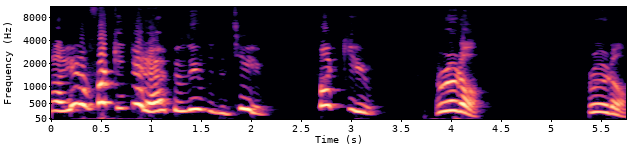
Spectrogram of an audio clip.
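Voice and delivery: high, loud, choked-up mock sobbing outburst.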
